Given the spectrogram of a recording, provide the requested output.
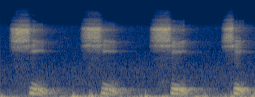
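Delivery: শি with a clear sh; English sh. Shown as a demonstration. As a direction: say শি like English she. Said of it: "ইংলিশে যেটা আমরা S H". (English she এর মতো শি)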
